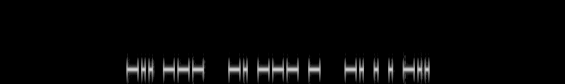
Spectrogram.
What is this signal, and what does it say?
Morse code, heard as a keyed tone, about 31 wpm, 700 Hz. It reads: DO NOT NEED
